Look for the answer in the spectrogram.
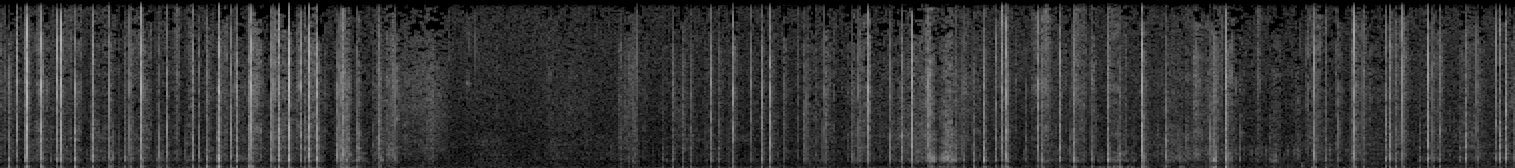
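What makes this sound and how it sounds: Long nails rapidly scratch and tap the silver foil and glitter-paper surfaces of a hollow cardboard Christmas cracker held upright. The result is dense, crisp, dry clicks and rustling scrapes with a hollow body. The tapping goes quiet for about two seconds midway, then resumes.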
